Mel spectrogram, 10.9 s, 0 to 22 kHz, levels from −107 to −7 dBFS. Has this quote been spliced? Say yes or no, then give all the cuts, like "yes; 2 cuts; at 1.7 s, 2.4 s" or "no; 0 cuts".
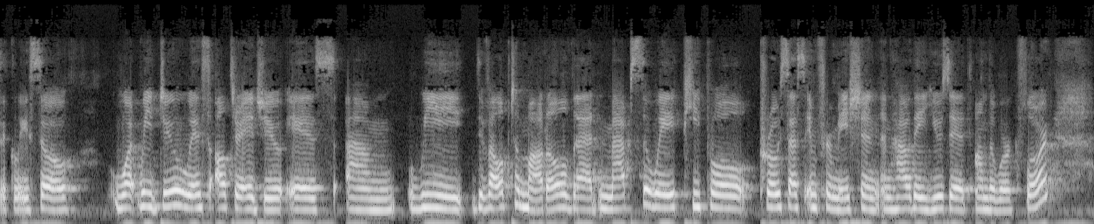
yes; 1 cut; at 4.0 s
